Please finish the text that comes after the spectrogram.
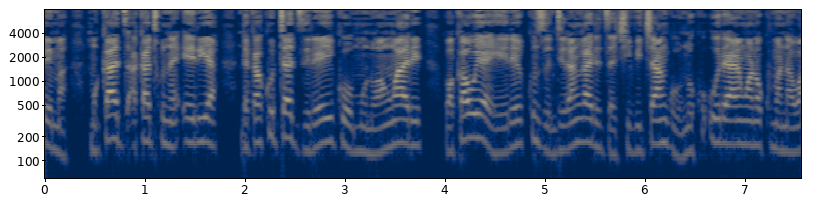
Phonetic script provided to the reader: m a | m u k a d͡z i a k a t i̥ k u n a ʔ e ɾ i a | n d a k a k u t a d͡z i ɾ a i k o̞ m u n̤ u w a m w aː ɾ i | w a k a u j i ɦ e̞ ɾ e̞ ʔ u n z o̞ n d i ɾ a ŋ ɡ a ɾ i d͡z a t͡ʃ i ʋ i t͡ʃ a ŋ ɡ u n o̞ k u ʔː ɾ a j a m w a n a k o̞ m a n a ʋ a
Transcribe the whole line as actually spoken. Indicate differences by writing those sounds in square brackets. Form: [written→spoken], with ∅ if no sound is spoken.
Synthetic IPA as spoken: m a | m u k a d͡z i a k a t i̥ k u n a ʔ e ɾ i a | n d a k a k u t a d͡z i ɾ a i k o̞ m u n̤ u w a m w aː ɾ i | w a k a u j [i→a] ɦ e̞ ɾ e̞ [ʔ→k] u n z o̞ n d i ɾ a ŋ ɡ a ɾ i d͡z a t͡ʃ i ʋ i t͡ʃ a ŋ ɡ u n o̞ k u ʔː ɾ a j a m w a n a k o̞ m a n a [ʋ→w] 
